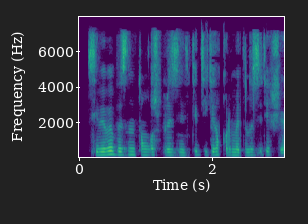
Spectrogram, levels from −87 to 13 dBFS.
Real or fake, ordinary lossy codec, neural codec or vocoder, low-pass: real; AAC, 32 kbps; none; 7.2 kHz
